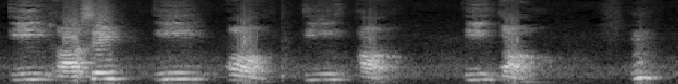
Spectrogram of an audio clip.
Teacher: it's a glide from centrally front unrounded vowel, which is between close and half close, to central unrounded vowel between half close and half open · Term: diphthong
